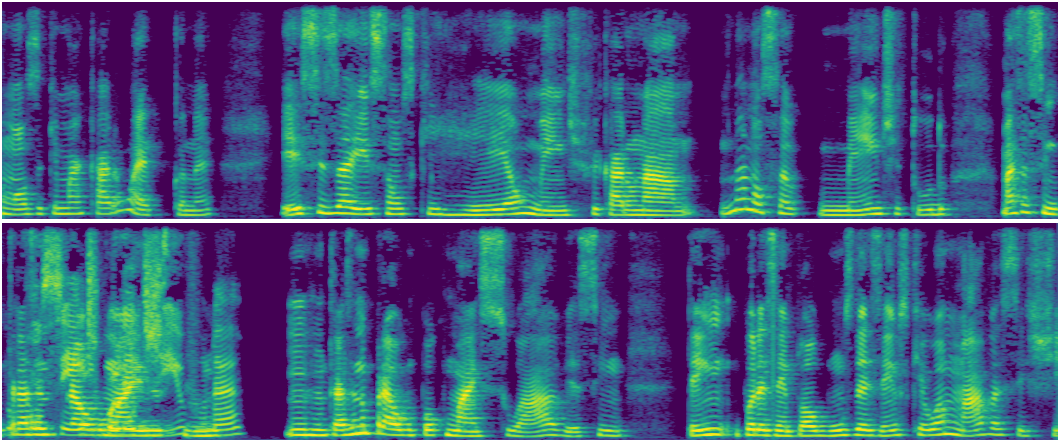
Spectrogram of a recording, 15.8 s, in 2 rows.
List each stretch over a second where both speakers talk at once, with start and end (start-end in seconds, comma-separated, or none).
8.0-9.6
